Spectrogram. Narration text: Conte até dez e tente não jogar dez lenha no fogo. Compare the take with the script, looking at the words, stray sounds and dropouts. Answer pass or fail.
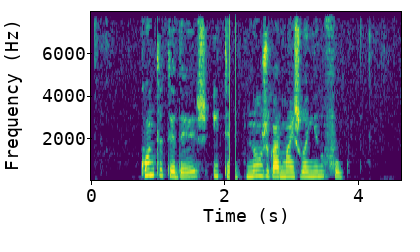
fail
